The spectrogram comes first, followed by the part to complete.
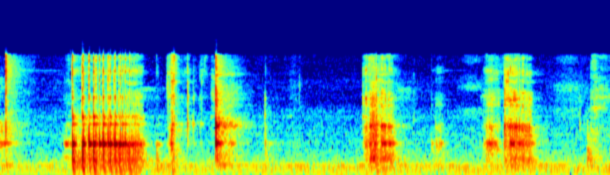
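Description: A single rough, croaky, burp-like vocal sound lasting about half a second, about a second in, followed by a few short, quieter voice sounds.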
